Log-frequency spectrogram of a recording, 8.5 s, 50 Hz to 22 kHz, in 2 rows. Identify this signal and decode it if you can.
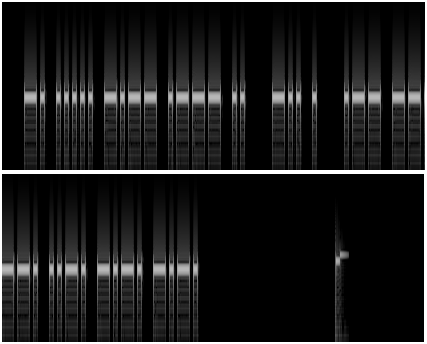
Morse code, heard as a keyed tone, about 30 wpm, 700 Hz. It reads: N5YJI DE W9FCC
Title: USA Callsign DE Callsign - 5 Characters - 30wpm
